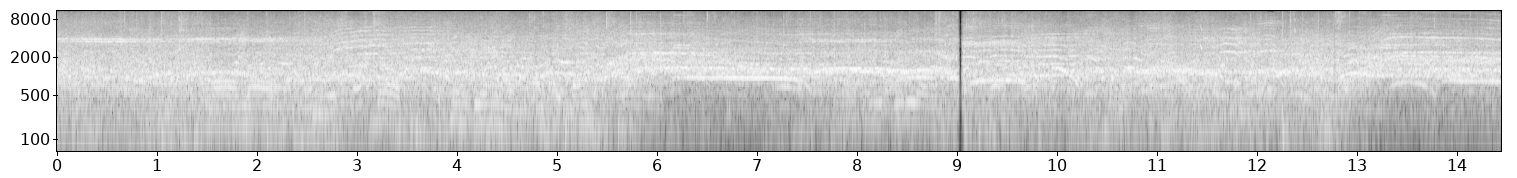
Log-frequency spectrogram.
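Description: A crowd of players and spectators chatters and cheers in a large echoing hall.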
